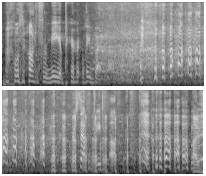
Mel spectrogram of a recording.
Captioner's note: laughter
